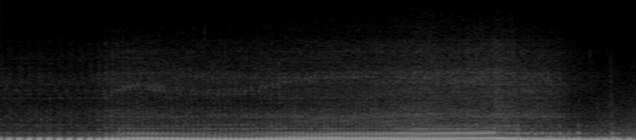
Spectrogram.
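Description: A parallel-twin cruiser motorcycle accelerates, its engine rising in pitch before a gear change.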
